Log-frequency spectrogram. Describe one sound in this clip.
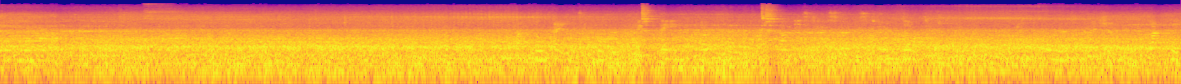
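A train rumbles and clatters past at speed over the rails.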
